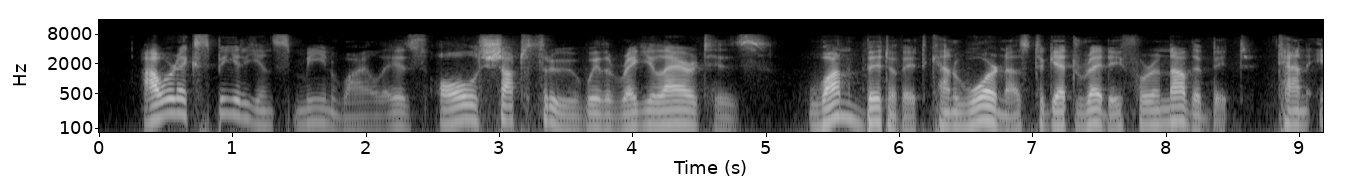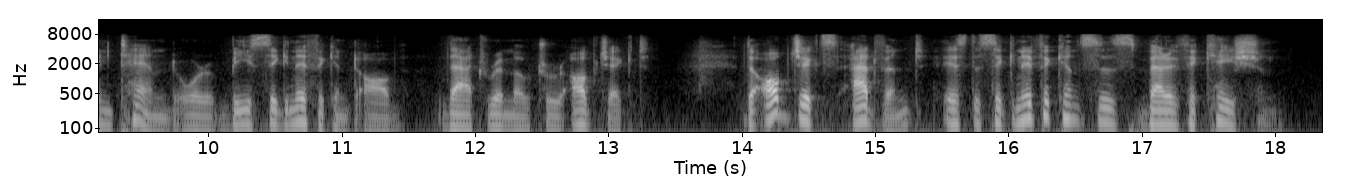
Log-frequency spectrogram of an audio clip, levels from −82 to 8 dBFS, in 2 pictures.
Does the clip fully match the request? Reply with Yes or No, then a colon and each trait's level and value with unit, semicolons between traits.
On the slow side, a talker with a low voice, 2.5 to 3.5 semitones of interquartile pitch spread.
No: slow, 125 wpm; low, 110 Hz; wide, 5.6 semitones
